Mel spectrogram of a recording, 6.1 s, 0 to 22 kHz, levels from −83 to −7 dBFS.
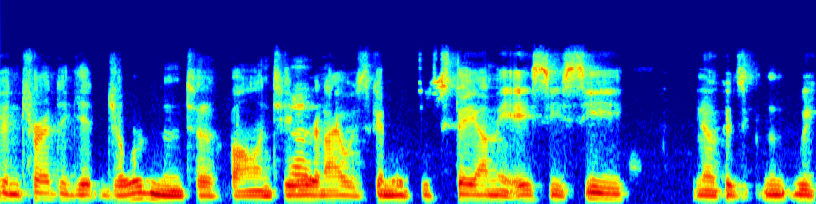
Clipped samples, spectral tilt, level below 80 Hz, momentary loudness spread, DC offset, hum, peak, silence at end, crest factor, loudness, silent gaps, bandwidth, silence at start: under 0.1%; -5.5 dB/octave; -60 dBFS; 5 LU; under 0.1%; none; -2 dBFS; 0 s; 16 dB; -19 LUFS; none; 8.2 kHz; 0 s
